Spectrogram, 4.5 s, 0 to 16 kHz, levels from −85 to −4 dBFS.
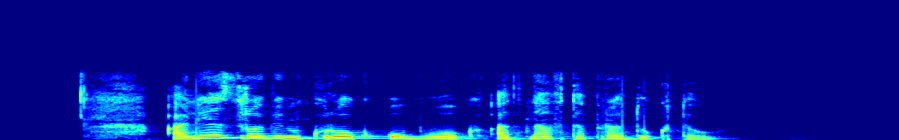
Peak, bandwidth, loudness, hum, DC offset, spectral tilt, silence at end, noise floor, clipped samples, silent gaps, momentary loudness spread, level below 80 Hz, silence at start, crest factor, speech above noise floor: -12 dBFS; 8.2 kHz; -31 LUFS; none; under 0.1%; -6 dB/octave; 0.9 s; -85 dBFS; under 0.1%; none; 16 LU; -66 dBFS; 0.4 s; 20 dB; 54 dB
